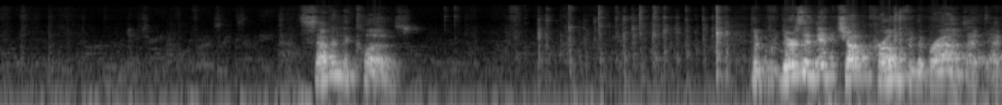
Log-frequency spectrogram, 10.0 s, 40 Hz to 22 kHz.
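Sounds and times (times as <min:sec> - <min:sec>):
typing on computer keyboard: 0:05.3 - 0:07.4.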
